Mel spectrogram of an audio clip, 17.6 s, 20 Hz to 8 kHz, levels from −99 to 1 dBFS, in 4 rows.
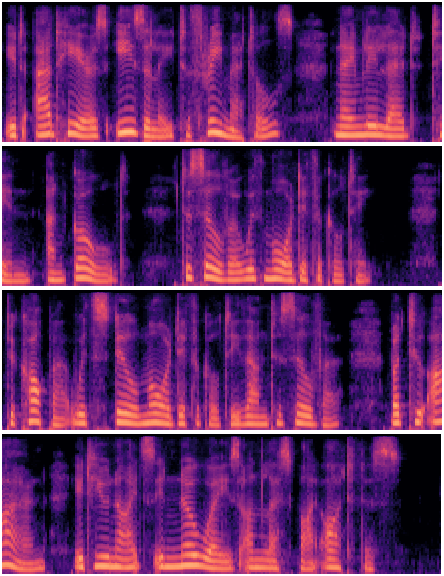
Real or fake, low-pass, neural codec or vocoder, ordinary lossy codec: fake; 7.2 kHz; codec, 16 kHz, 4.8 kbps, FACodec; MP3, 64 kbps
